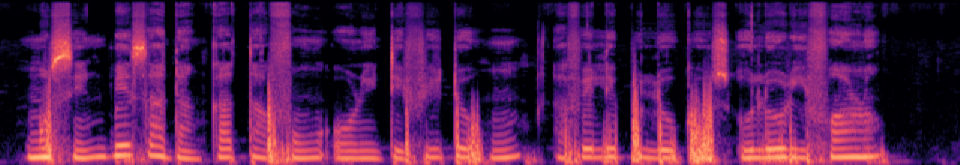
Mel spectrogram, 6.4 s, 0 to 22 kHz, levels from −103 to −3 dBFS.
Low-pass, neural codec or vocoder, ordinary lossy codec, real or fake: none; none; none; real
